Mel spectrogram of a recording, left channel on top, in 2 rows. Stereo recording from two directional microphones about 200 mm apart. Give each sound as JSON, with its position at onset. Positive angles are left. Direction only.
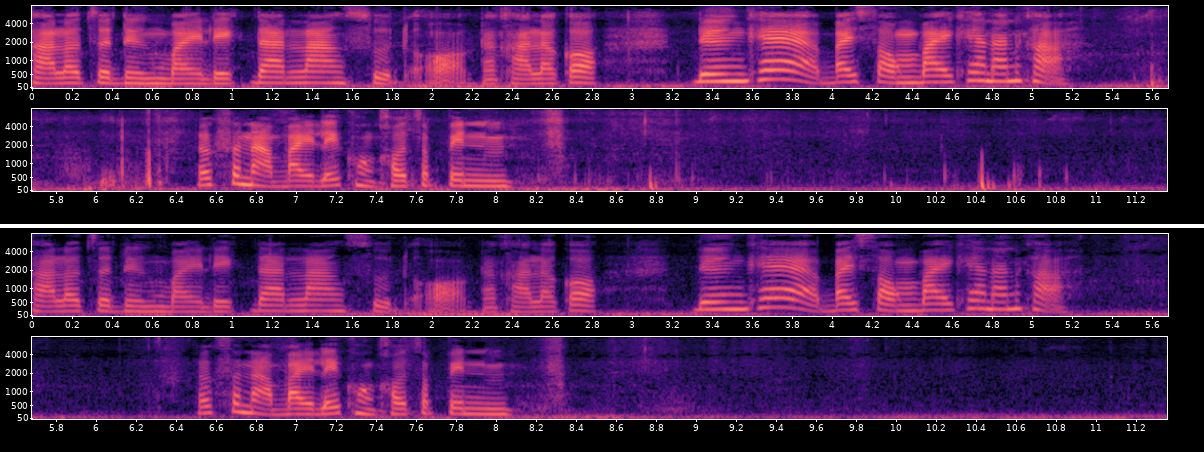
{"t": 0.0, "sound": "speech", "side_deg": -5}
{"t": 6.5, "sound": "speech", "side_deg": -10}
{"t": 8.7, "sound": "a sound", "side_deg": -15}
